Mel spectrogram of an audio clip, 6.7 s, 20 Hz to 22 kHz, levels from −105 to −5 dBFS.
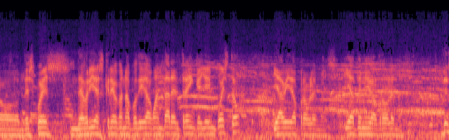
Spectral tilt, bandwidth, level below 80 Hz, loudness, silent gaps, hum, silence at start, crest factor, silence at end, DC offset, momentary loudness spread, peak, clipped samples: -7.5 dB/octave; 6.8 kHz; -42 dBFS; -25 LUFS; none; none; 0 s; 16 dB; 0 s; 0.3%; 6 LU; -10 dBFS; under 0.1%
